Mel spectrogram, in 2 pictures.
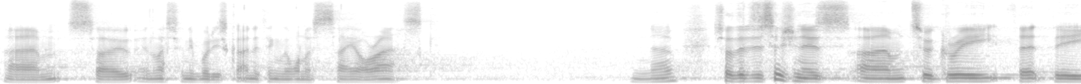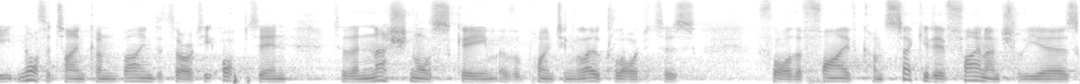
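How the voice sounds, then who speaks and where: Man, meeting chair, lowish voice, echoey council chamber. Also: a little fast. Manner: plain, relaxed, asides to viewers.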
